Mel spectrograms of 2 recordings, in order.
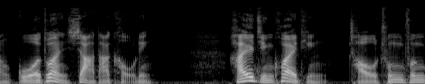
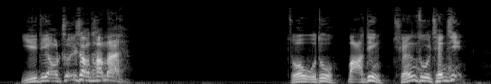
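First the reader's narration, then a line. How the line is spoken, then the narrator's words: Loud. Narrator (Chinese): 张贵刚 大声说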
